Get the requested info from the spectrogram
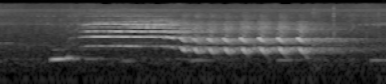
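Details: Ryu's chimpanzee family, including twin girls: a low hoot opens, then a steady high tonal call slides into fast rhythmic pulsing pants, about five per second, fading out with a soft hoot.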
